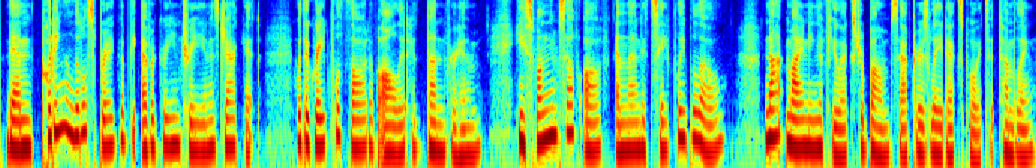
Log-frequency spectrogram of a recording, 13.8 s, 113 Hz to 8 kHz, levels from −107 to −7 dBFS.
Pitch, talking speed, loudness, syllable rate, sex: 195 Hz, 185 wpm, -19 LUFS, 4.9 syllables/s, female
